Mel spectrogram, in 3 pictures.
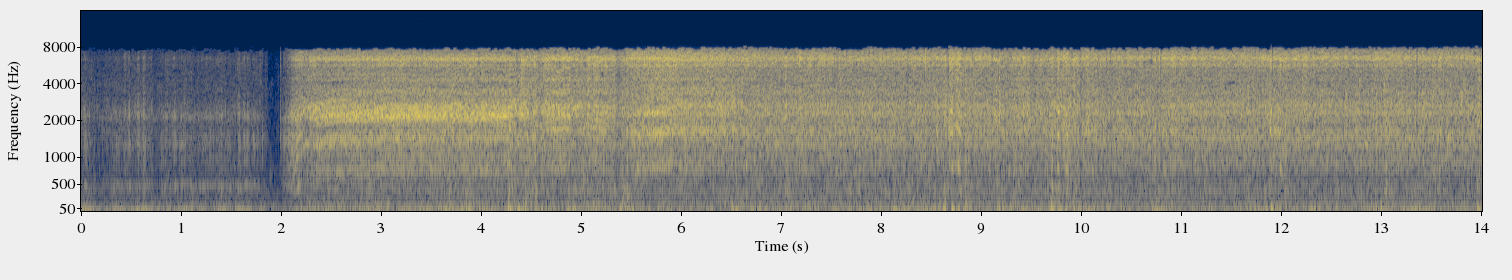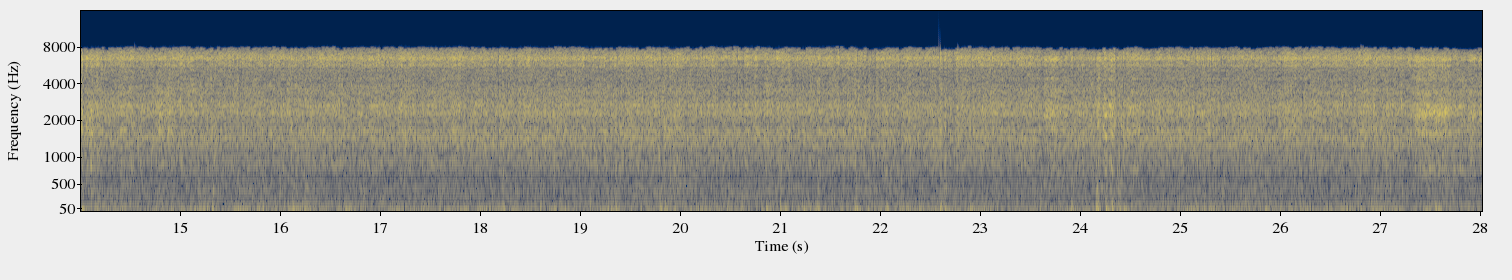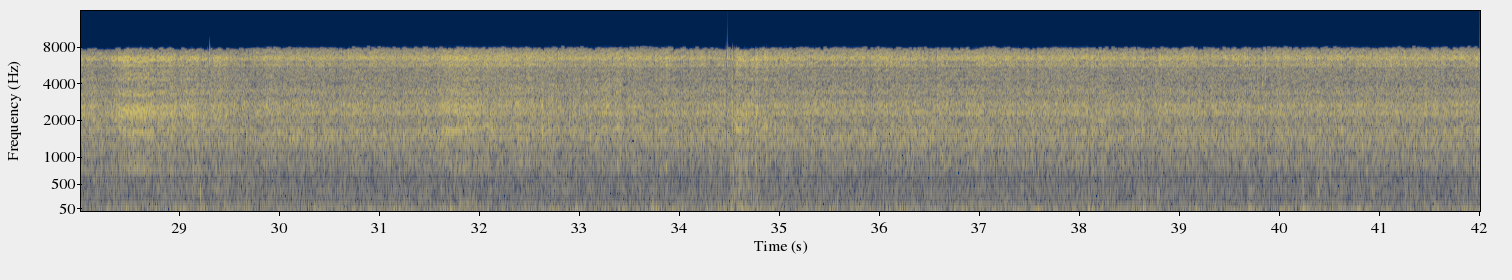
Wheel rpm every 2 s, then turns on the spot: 10, 160, 220, 230, 230, 240, 230, 230, 230, 240, 230, 230, 230, 230, 230, 230, 230, 240, 230, 230, 230.
none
